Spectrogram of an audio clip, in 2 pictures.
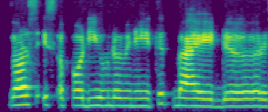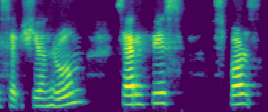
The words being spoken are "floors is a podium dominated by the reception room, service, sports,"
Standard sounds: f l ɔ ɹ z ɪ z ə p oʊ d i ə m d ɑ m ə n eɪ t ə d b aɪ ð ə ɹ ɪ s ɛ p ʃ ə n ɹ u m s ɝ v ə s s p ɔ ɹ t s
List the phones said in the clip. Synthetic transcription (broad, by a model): l ɔ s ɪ s ə p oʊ d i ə m d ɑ m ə n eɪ t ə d b aɪ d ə ɹ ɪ s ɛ p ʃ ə n ɹ u m s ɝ f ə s s p ɔ ɹ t s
